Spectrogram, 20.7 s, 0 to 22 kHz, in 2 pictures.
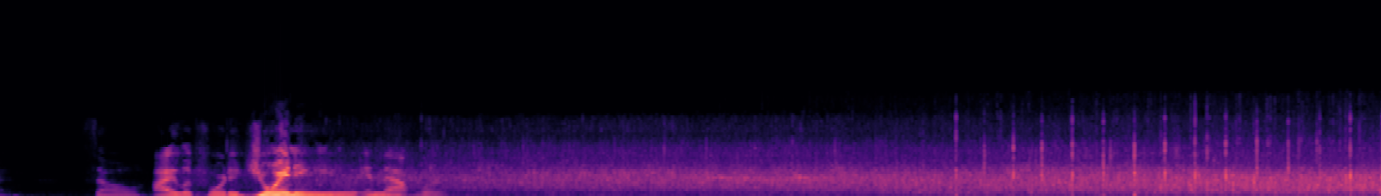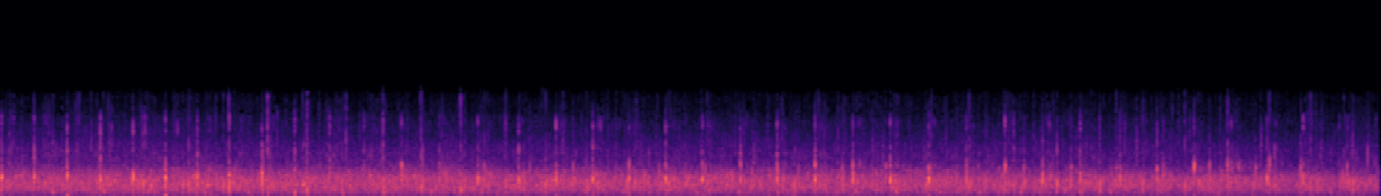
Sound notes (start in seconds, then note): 4.1 applause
